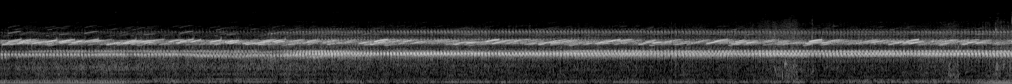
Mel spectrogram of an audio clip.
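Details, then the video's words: On a May 5, 2016 night in Hepworth, Ontario, hundreds of American toads breeding in a flooded pool near a golf course give long musical trills, overlapping into one continuous, steady hum. "That. This peaceful sound across North America is the sound of the American toads."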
